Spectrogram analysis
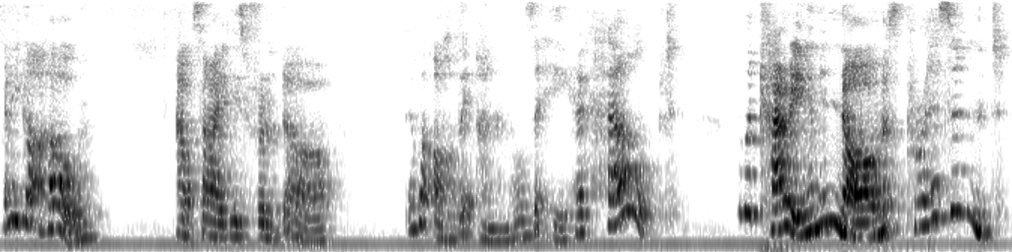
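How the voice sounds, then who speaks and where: Slow, expressive woman teacher in a roomy space. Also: medium pitch. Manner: expressive, encouraging, addressing young children directly. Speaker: teacher reading stories to children. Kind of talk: storytime read-aloud and teaching for young children. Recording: roomy, echoing home recording.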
